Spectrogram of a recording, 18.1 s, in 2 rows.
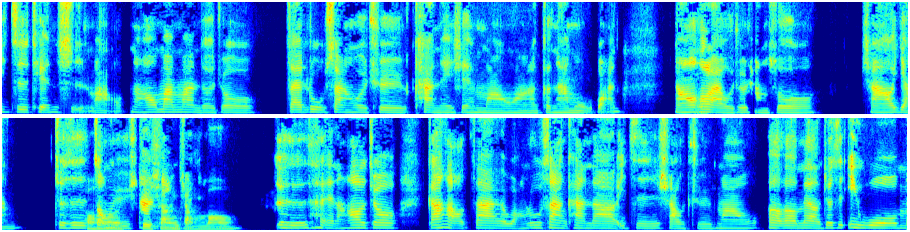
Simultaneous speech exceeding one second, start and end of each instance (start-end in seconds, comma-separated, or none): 9.9-11.4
